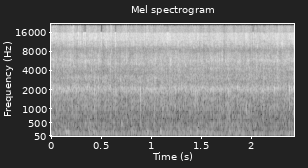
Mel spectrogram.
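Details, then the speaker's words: Bell siphon at the end of a grow-bed drain: continuous trickling water with irregular gurgles and slurps as the siphon pulls in air, as it should. "now you can hear it like it's slurping it's slurping as it's pulling air in that's exactly what it should do and then a certain point it's going to slurp enough air in that it's going to stop the draining"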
